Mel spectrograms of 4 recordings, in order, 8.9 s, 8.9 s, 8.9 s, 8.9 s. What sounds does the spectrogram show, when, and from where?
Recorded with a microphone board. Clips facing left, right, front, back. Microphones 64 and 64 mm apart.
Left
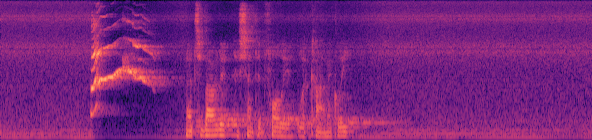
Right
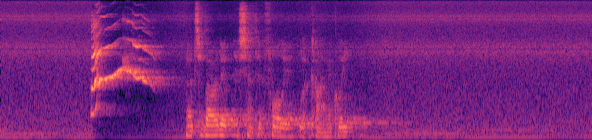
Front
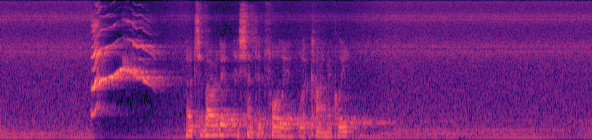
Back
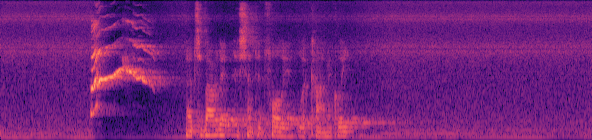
1.4 s a baby crying: 145° left, 5.5 m
2.8 s a man speaking: 105° left, 1.1 m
